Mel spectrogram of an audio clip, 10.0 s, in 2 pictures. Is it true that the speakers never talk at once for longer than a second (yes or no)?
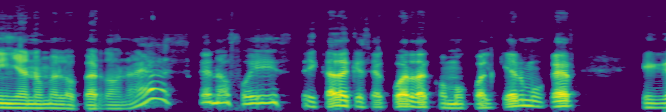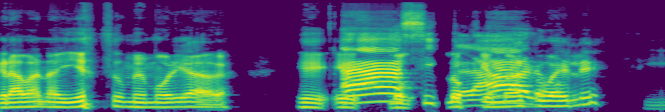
no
